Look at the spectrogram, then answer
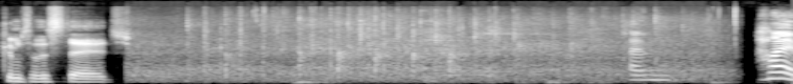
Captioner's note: applause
